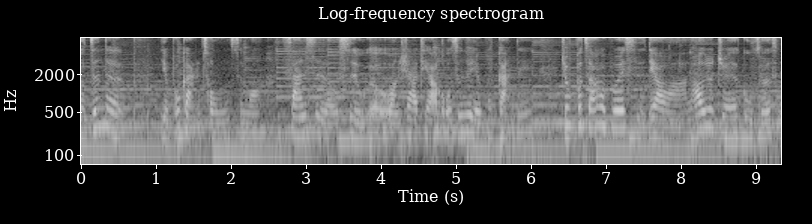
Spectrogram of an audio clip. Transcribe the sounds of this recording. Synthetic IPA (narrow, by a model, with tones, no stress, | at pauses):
wɔ˨˩ʈ͡ʂə˥nd̪ə˨ | jɛ˨˩pu˥˩ka˨˩nt͡sʰʊ˧˥ŋʂə˧˥nmə˧ | sa˥nsɹ̩˥˩lə˧sɹ̩˥˩ṵ˨˩ɡə̰˧˩wʔɑ̰˧˥ŋɕja˥˧t̪ʰjɑ̰˥˩ʊwʔɔ̰˨˩ʈ͡ʂə˥nd̪ə˨jɛ˨˩pu˥˩ka̰˨˩˦nne˥˩ɪ | t͡ɕjo˥˧ʊpu˥˩t͡sa˨˧˥xwe˥˧ɪp̬u˧˥xwe˥˩ɪsɹ̩˨˩t̪jɑ˥˩ʊa˩na˧˥nxo˥˧˩t͡ɕjo˥˩ʊt͡ɕɥɛ˧˥d̪ə˧ku˨˩t͡sɤ˧˥ʂə˧˥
